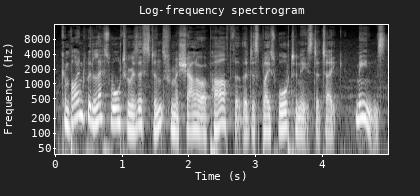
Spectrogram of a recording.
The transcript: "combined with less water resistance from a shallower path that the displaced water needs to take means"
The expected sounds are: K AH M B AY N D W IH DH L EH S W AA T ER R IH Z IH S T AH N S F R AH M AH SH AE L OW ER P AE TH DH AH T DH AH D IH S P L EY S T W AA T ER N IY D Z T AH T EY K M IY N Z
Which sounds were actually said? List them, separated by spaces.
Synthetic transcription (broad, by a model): K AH M B AY N D W IH DH L EH S W AA T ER R IH Z IH S T AH N S F R AH M AH SH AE L OW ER P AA TH DH AH T DH AH D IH S P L EY S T W AA T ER N IY D Z T AH T EY K M IY N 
